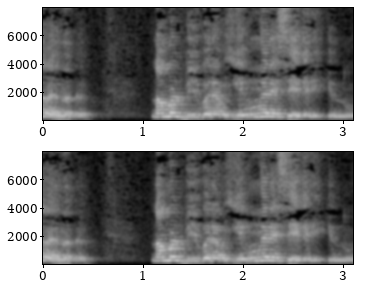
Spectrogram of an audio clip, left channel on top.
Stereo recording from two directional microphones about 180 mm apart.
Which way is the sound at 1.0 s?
5° left (ahead or behind).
